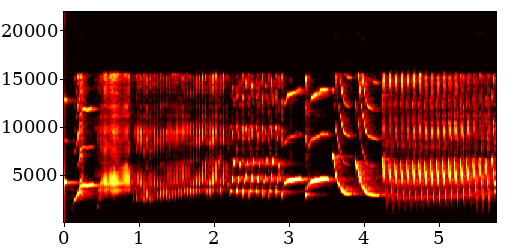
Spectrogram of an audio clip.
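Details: Canary in loud singing form, used as a lure song to get other canaries singing: fast trills, buzzy rolls and descending whistled notes changing every second, ending in a rapid repeated trill.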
